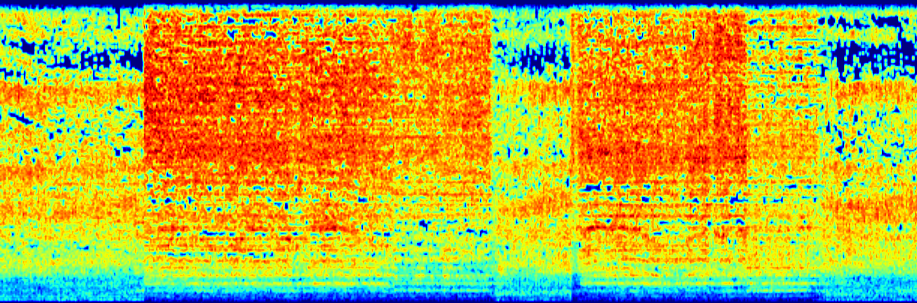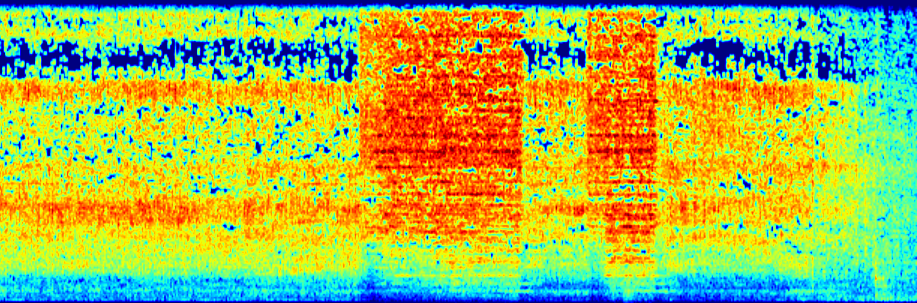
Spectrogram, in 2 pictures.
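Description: Angle grinder with a coarse flap disc grinding a TIG weld bead flush on a cast-aluminium wheel rim. The motor runs steadily, with louder grinding in several stretches as the disc is pressed to the metal.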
